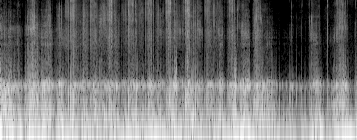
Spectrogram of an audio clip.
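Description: The backs of long nails scratch across a black, hollow steel mesh microphone grille. The result is a dense, continuous scraping rumble, heavy in the low end with a steady low-mid hum, and brief brighter rasps flicker through as the nails drag over the mesh.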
